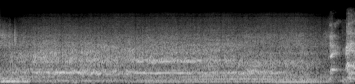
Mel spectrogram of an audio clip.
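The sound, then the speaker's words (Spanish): A car brakes hard and its tires skid in a long, loud, sustained screech over engine noise as it heads toward a stone and brick wall at the end of a dead-end alley, ending in a short burst of noise. “Y de pronto, Rostov ha tenido que aplicar bruscamente los frenos.”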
